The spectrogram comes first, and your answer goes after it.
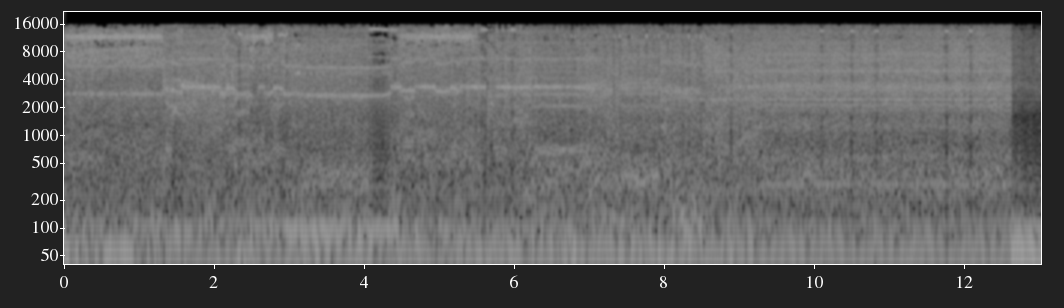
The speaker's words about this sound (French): Ça, c'est le problème de la noise dans un podcast. Je suis obligé de couper ici, sinon vos oreilles vont saigner.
